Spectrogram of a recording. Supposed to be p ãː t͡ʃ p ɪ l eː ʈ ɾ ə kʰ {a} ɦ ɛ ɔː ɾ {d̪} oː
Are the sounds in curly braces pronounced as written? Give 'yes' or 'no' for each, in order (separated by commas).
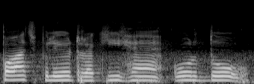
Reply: no, yes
